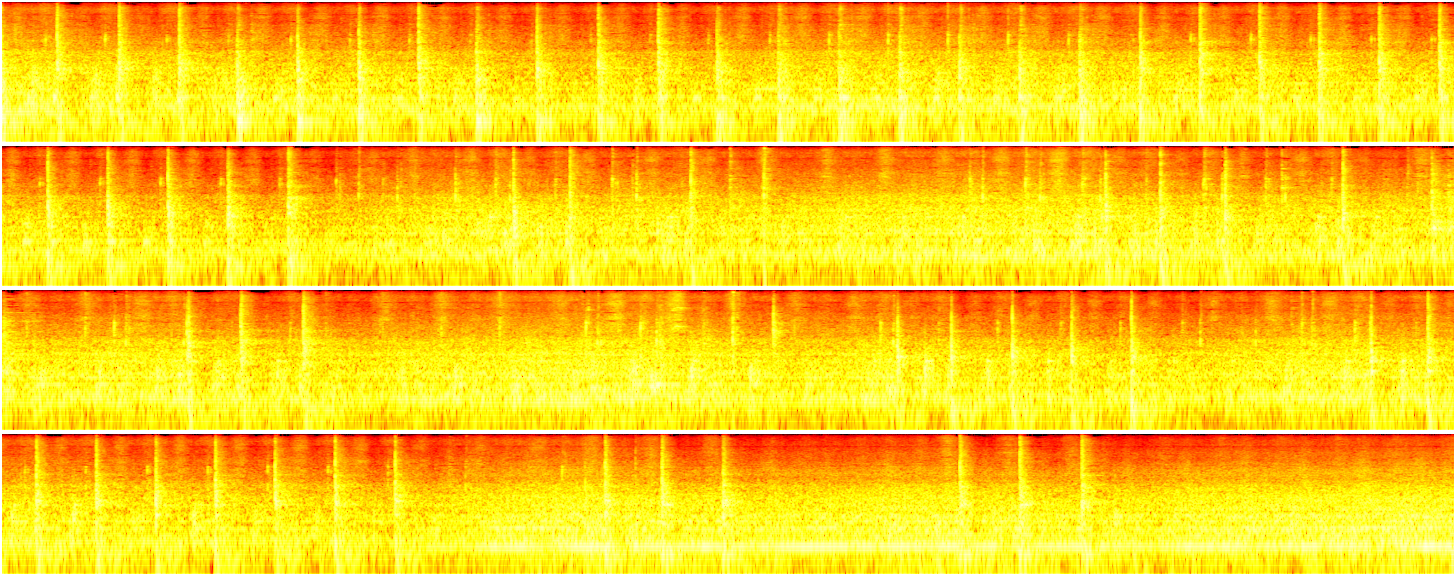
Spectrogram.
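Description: Belt-driven mechanical power hammer striking a red-hot steel bar in quick, even blows, about three a second, in runs broken by short pauses as the bar is repositioned.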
